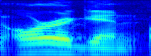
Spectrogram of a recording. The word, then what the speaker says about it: Origen: It's interesting, Origen, is actually how you say his name, who was an early church father, made this observation.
